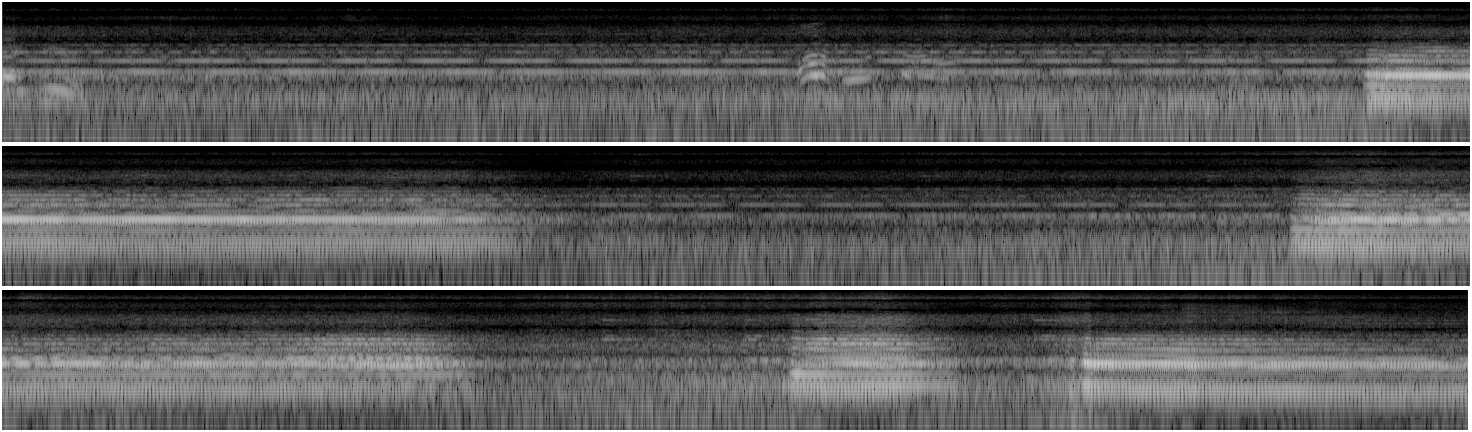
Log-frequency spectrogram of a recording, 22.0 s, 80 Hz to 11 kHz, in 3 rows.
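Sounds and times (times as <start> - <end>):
train rumble: 0.0 - 22.0
locomotive air horn blasts: 6.8 - 10.1, 13.8 - 17.1, 18.6 - 22.0.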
